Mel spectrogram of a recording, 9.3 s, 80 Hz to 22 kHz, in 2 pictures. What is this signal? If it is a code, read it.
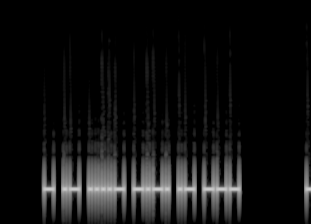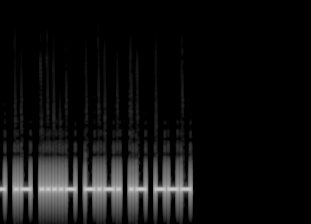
Morse code, heard as a keyed tone, about 25 wpm, 700 Hz. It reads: TA4CAO TA4CAO
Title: DXCC-100 Call Signs - 6 Characters - Repeated 2x - 25wpm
